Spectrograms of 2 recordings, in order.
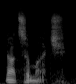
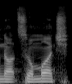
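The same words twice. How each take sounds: First: "not so much" dropped much softer, dry and flat in tune; dry deadpan. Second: Said in the usual way. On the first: Shown as a demonstration. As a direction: throw away "not so much" as a wry understatement.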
